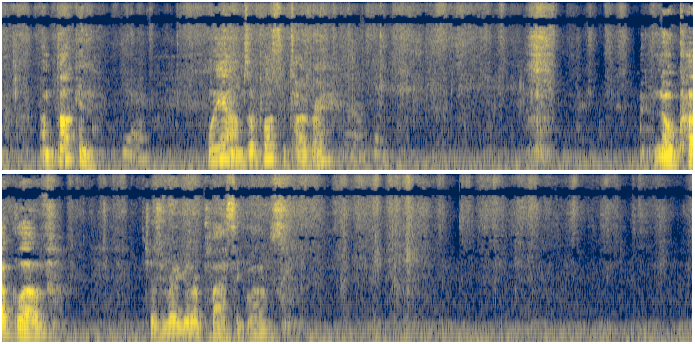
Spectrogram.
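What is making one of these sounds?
Rubber gloves snap onto hands.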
